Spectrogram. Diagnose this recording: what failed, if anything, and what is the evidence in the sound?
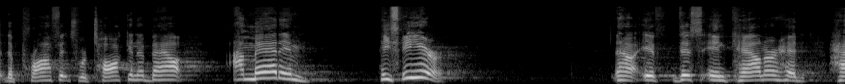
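A network packet was lost and rebuilt from Opus in-band error correction: at 6.85 s the speech turns briefly rougher and noisier for about 20 ms, with no gap.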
